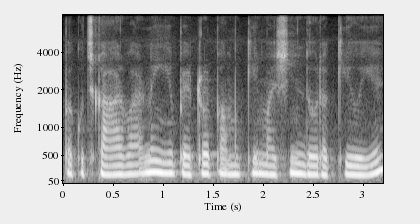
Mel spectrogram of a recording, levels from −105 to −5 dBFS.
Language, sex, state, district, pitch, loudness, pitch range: Hindi, female, Punjab, Fazilka, 170 Hz, -13 LUFS, 160-185 Hz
